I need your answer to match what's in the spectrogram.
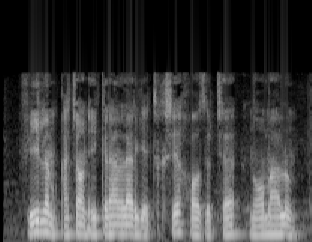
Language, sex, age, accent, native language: Uzbek, male, 18-24, Farg'ona, Uzbek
